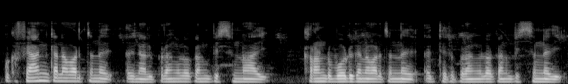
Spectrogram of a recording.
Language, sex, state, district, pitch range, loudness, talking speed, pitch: Telugu, male, Telangana, Mahabubabad, 130-135 Hz, -18 LUFS, 145 wpm, 135 Hz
